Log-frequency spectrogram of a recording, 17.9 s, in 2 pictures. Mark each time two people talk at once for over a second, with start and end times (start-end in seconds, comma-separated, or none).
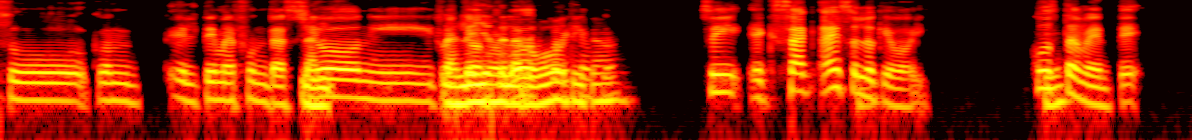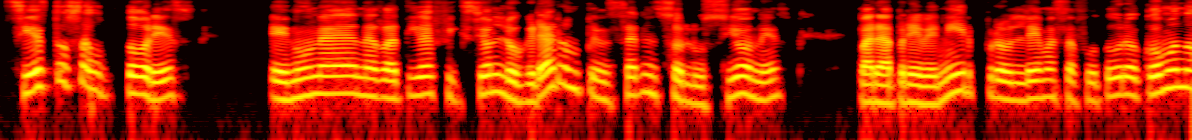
3.3-4.6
